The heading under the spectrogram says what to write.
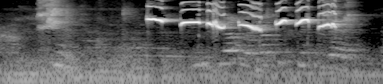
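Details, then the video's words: Kacer, or Oriental magpie-robin, song meant to make other kacers answer excitedly: faint low murmurs at first, then a burst of seven strong whistled notes, alternately falling and rising, spaced about a third of a second apart. "KACER POCI ANDA PASTI LANGSUNG EMOSI JIKA DENGAR SUARA KACER INI"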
